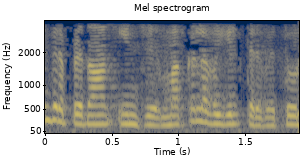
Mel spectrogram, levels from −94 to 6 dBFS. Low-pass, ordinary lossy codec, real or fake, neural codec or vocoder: 3.6 kHz; AAC, 16 kbps; real; none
